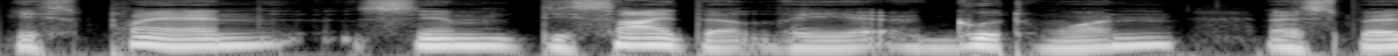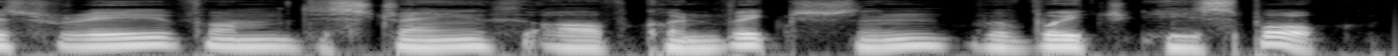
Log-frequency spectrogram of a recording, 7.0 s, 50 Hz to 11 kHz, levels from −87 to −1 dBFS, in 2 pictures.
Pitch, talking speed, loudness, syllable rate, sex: 125 Hz, 145 wpm, -21 LUFS, 4.3 syllables/s, male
